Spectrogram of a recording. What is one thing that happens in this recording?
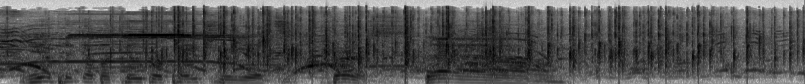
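Cheerleaders clap their hands rapidly.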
